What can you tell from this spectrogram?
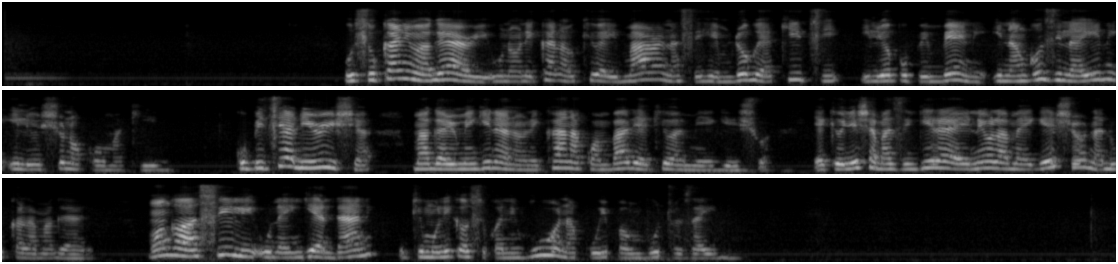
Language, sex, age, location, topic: Swahili, female, 18-24, Dar es Salaam, finance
